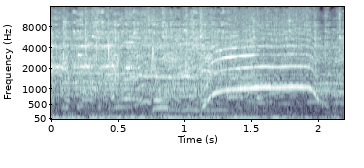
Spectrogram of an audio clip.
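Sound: crowd cheering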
